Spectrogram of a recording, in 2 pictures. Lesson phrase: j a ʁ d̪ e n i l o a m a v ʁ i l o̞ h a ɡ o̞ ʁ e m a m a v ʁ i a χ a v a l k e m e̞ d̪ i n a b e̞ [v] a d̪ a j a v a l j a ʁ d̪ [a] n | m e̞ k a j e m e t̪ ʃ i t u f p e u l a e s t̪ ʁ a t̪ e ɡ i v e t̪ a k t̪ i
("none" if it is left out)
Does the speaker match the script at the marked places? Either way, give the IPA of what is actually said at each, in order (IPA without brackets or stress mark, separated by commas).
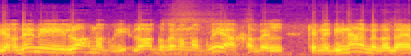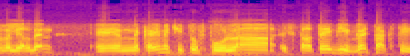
v, e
